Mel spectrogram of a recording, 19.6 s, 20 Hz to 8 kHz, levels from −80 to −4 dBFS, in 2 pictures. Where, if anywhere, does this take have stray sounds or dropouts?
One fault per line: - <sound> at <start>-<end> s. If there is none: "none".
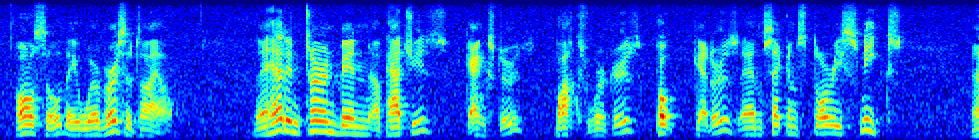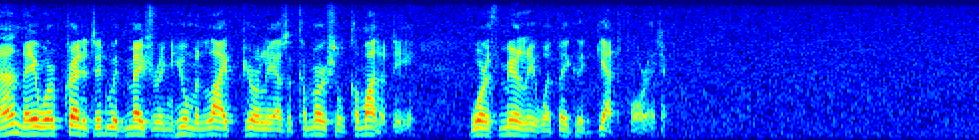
none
